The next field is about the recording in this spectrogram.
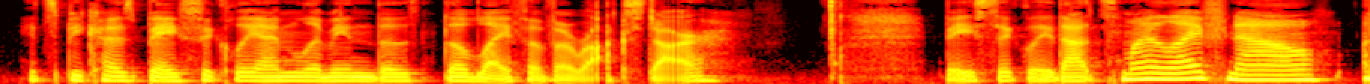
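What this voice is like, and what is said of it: Sick voice with a cold. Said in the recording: “I have got a cold that I can't seem to shake.”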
